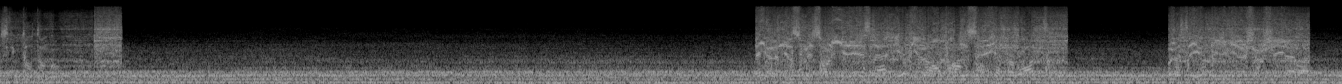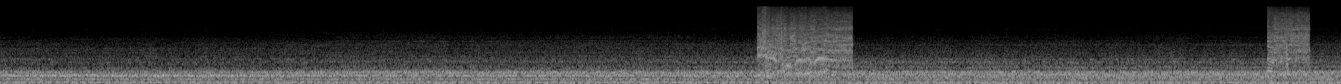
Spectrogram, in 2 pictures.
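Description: A small plane's propeller engine drones steadily from inside the cabin.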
